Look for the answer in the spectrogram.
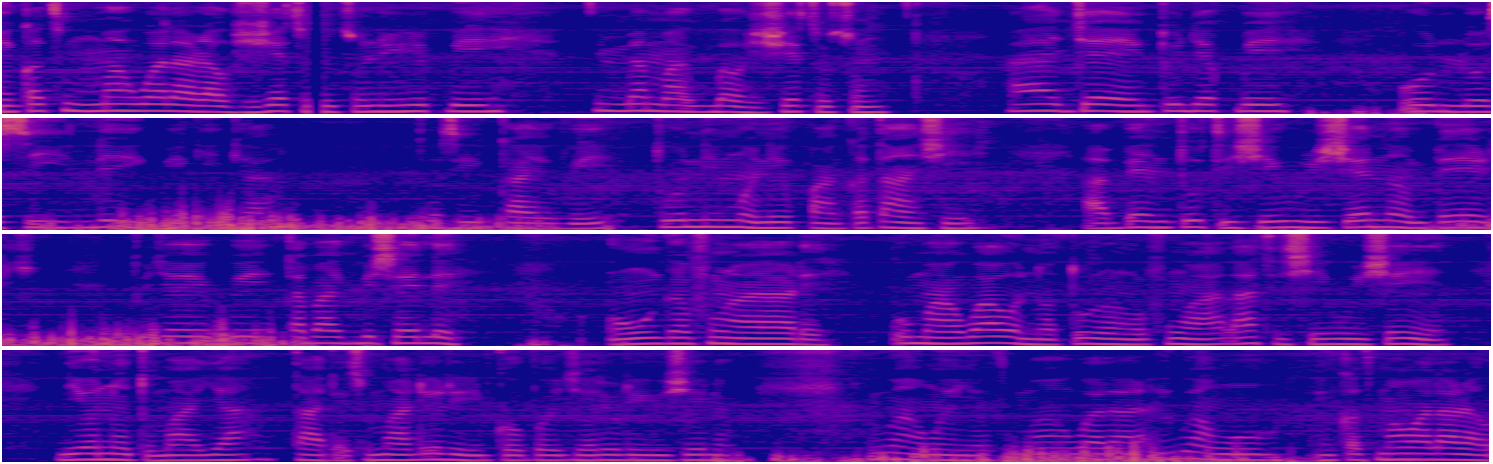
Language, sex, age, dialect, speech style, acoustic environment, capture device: Yoruba, male, 25-34, Nigeria - Ibadan, happy; focused, silence; nature, mobile / Linux / Chrome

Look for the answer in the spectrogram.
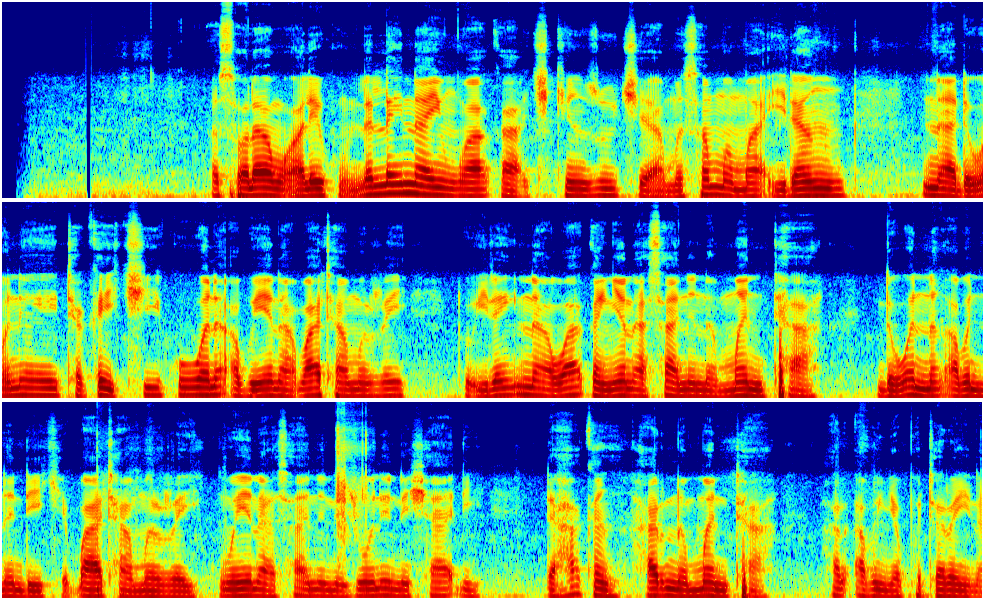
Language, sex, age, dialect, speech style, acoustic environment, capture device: Hausa, male, 25-34, Nigeria - Katsina, relaxed, appliances, mobile / Linux / Chrome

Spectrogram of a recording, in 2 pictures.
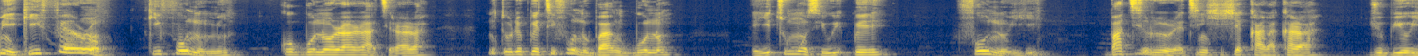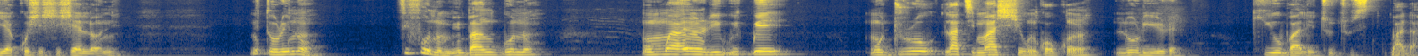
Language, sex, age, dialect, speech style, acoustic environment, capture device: Yoruba, female, 35-44, Nigeria - Nigerian Standard, focused, silence, mobile / Linux / Chrome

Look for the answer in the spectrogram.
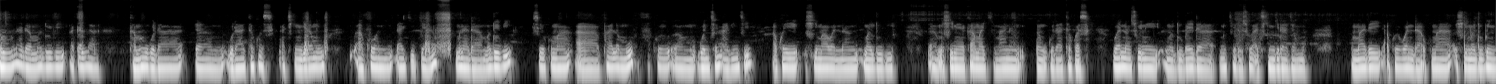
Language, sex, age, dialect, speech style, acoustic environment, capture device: Hausa, male, 18-24, Nigeria - Kano, relaxed; focused, nature, desktop / Linux / Chrome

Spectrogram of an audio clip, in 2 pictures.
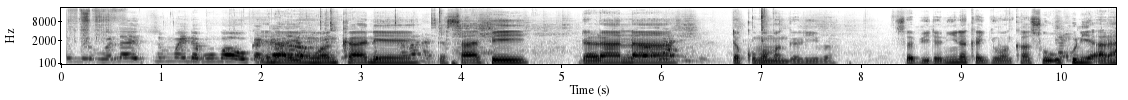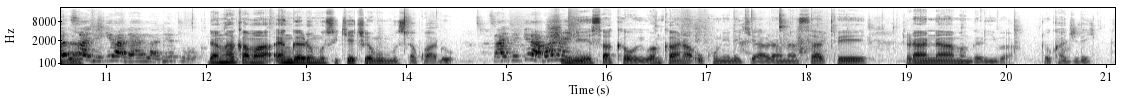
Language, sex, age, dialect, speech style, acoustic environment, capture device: Hausa, male, 35-44, Nigeria - Kano, happy, silence, mobile / Linux / Chrome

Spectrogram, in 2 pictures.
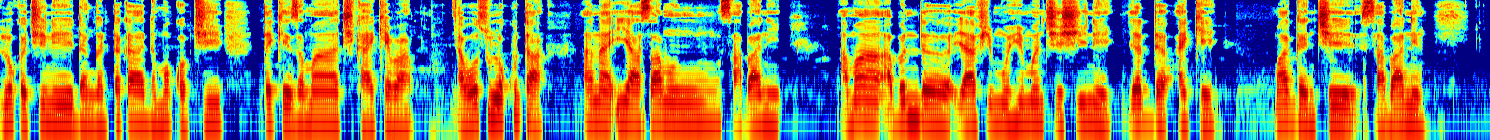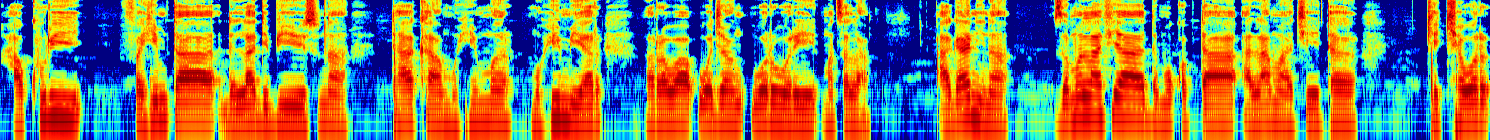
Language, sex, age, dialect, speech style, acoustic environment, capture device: Hausa, male, 18-24, Nigeria - Kano, focused, nature, mobile / Linux / Chrome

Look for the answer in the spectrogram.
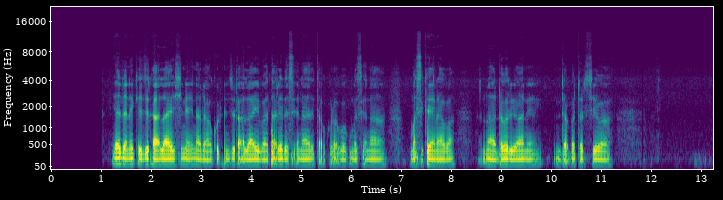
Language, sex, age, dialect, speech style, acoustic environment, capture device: Hausa, male, 25-34, Nigeria - Nigerian Standard, anxious; happy, silence; nature, mobile / Linux / Chrome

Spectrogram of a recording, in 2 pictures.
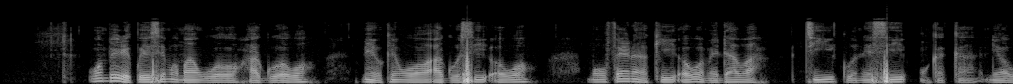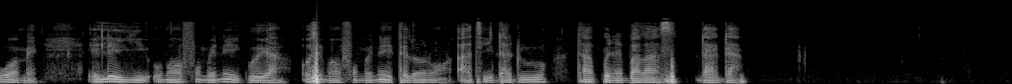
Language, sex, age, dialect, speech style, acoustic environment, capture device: Yoruba, male, 25-34, Nigeria - Ibadan, relaxed; happy; focused, silence, desktop / Windows / Chrome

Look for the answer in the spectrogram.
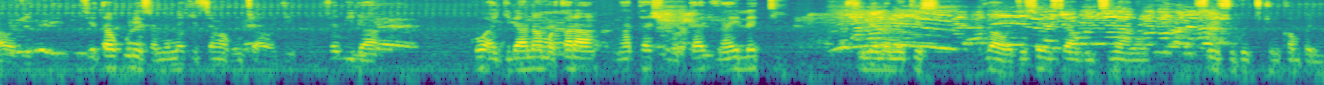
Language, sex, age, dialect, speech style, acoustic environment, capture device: Hausa, male, 18-24, Nigeria - Lagos Yoruba, nervous; tired, nature, mobile / Linux / Chrome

